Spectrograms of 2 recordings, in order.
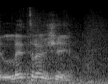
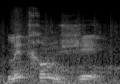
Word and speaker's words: L'Étranger: I would place in second position, on the second spot, the l'étranger, or l'étranger in the French pronunciation. Or like TF2bers from the US say it.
